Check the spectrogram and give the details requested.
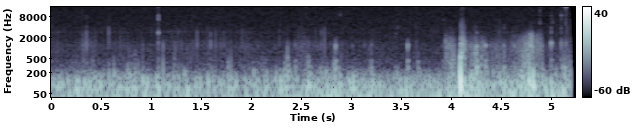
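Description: Continuous low gurgling and rumbling with a few louder pops: hunger stomach growling, a normal sound.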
